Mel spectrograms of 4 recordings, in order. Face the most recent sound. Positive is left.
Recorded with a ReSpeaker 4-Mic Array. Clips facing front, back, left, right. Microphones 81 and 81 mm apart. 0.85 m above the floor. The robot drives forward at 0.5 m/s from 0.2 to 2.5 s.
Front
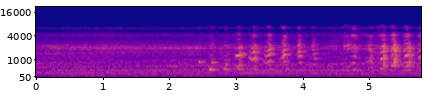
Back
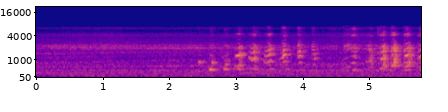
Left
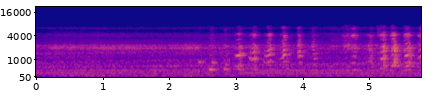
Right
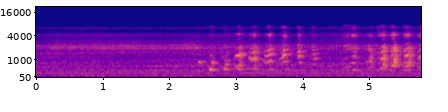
turn(degrees=-115)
